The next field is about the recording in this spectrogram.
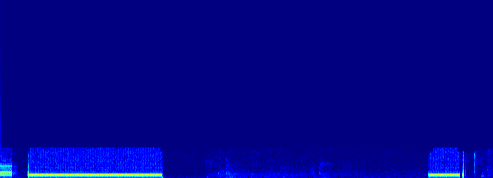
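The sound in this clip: A telephone line tone sounds while a call is being transferred: one loud, steady, unbroken tone lasting about two seconds, then near silence with faint rustles, then the same tone returns briefly at the end.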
